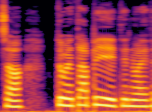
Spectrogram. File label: "byd", Welsh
